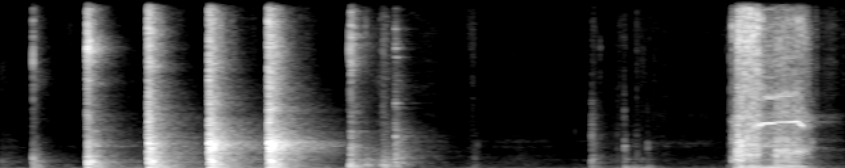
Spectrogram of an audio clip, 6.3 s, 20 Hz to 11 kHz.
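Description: Hammer blows on a GM/Cummins 400 transmission to knock a stuck part loose: five or six sharp, loud metallic whacks in steady rhythm, then a pause, a couple of lighter knocks and a final rattling clatter.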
